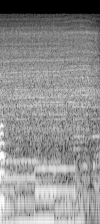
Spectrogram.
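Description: Corded DeWalt electric drill running steadily as its bit bores a small hole into a wall for a wall anchor.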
